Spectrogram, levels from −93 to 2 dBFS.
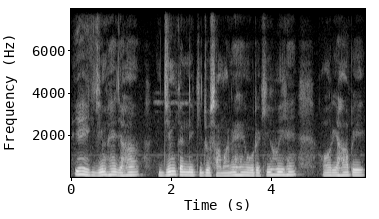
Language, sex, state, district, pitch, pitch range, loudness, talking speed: Hindi, male, Bihar, Patna, 120 Hz, 115-130 Hz, -17 LUFS, 185 wpm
